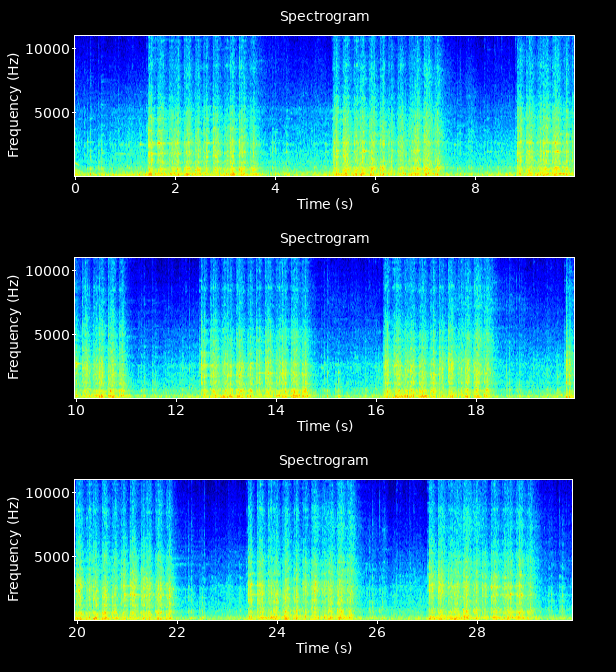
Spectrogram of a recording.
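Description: Passing CSX freight train's cars, mostly long autorack cars, rolling by with their steel wheels clattering over the rail crossings. The clatter swells and eases in regular surges about every three and a half seconds as car after car goes past.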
